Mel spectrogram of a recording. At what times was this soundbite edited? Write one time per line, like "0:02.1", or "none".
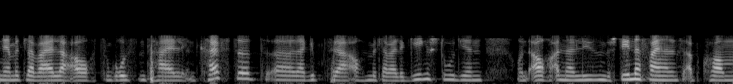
0:01.8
